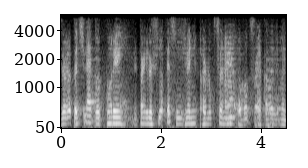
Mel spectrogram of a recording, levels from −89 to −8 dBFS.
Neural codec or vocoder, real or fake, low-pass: codec, 44.1 kHz, 0.9 kbps, DAC; fake; 5.4 kHz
